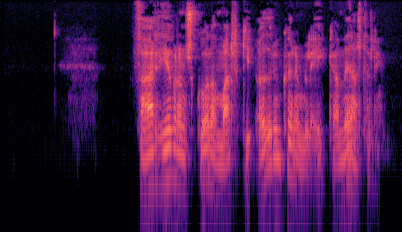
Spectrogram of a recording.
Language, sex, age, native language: Icelandic, male, 40-49, Icelandic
